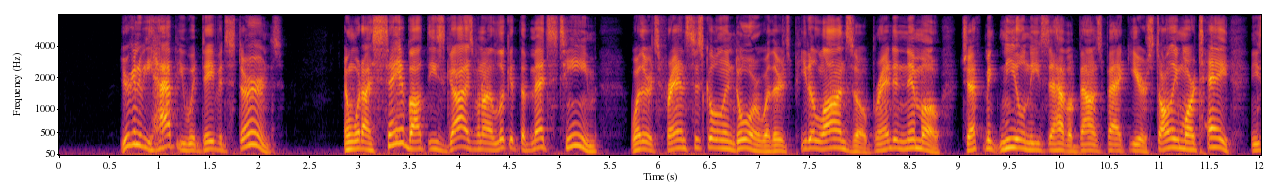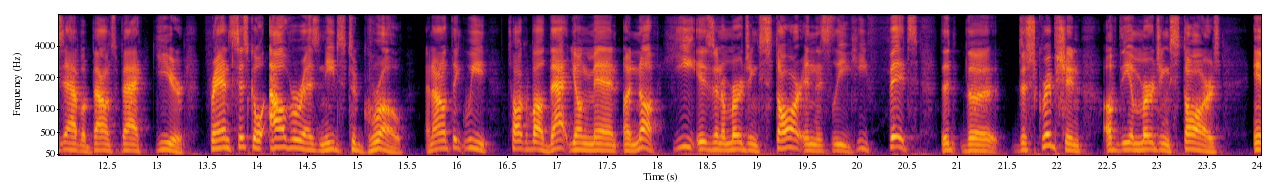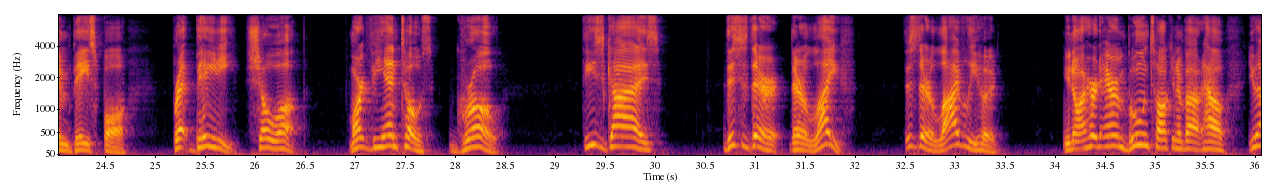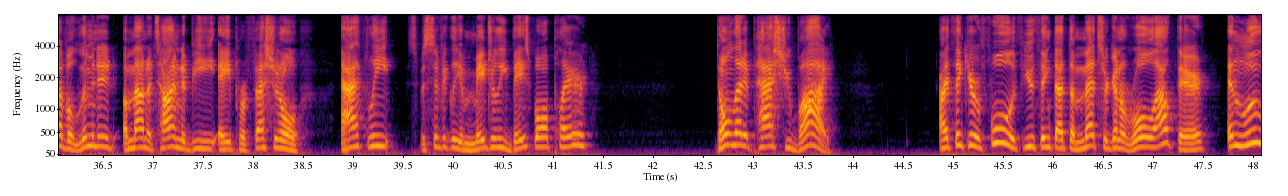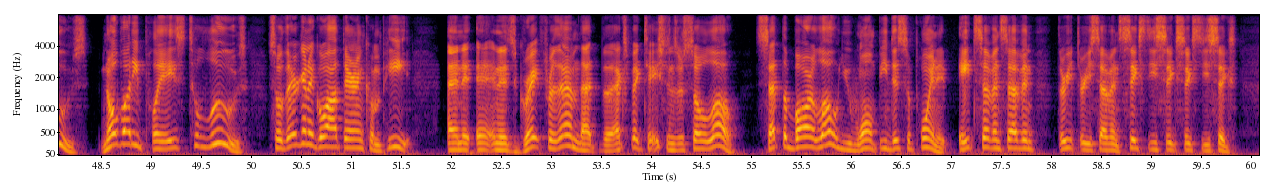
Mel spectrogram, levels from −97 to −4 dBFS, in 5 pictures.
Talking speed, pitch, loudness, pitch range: 190 wpm, 160 Hz, -22 LUFS, 135-195 Hz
